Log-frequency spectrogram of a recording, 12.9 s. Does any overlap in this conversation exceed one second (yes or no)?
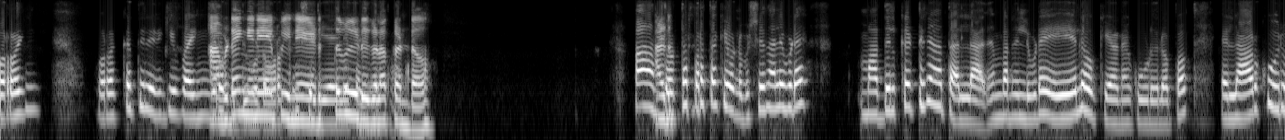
yes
